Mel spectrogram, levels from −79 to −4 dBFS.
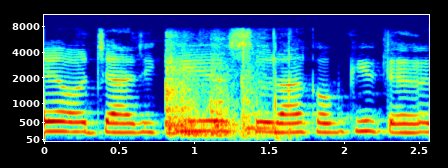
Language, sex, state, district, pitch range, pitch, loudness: Hindi, female, Punjab, Kapurthala, 235-255 Hz, 240 Hz, -15 LUFS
